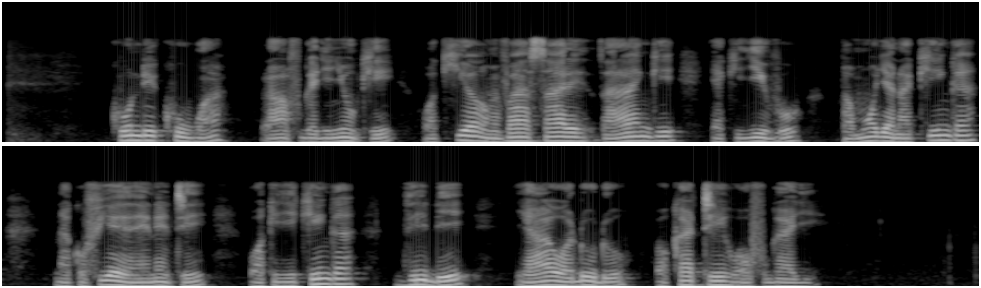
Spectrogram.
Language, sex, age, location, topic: Swahili, male, 18-24, Dar es Salaam, agriculture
